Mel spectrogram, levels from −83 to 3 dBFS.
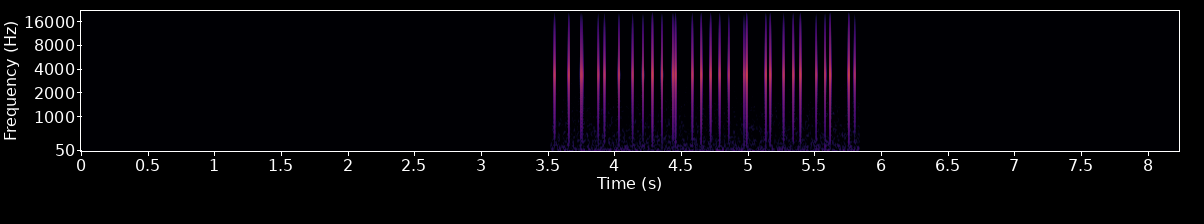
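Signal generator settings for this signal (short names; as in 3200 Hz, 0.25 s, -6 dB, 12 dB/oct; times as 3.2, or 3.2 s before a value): rain from filtered ticks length 2.32 s, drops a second 13, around 3400 Hz, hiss -29.5 dB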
